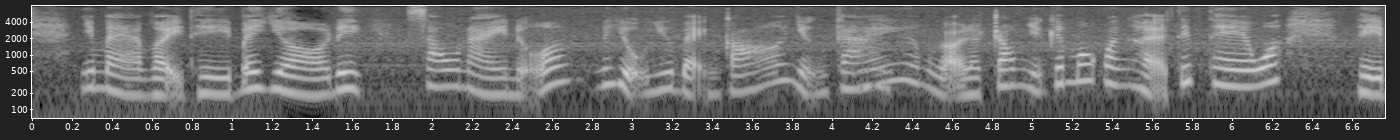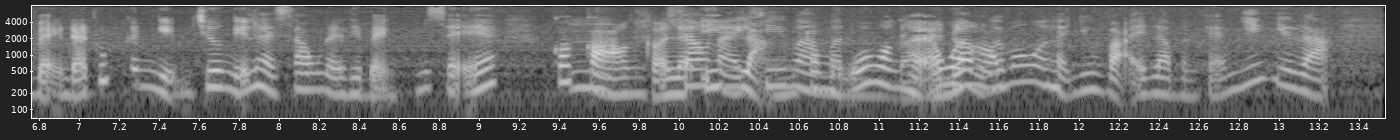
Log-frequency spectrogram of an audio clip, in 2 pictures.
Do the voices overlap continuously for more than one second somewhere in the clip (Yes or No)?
Yes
